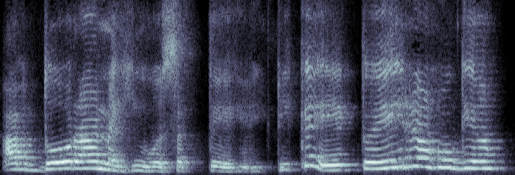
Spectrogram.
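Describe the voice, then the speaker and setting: Woman, Hindi teacher, exam-prep lecture, high-pitched, unhurried, patient and repetitive. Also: expressive. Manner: slow and explanatory, repeating "ठीक है" as a check.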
